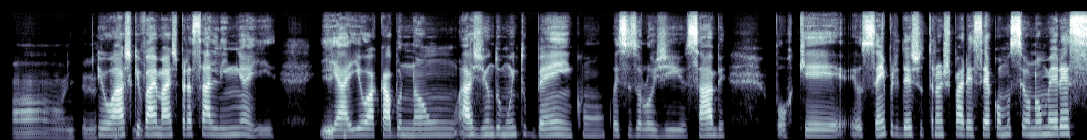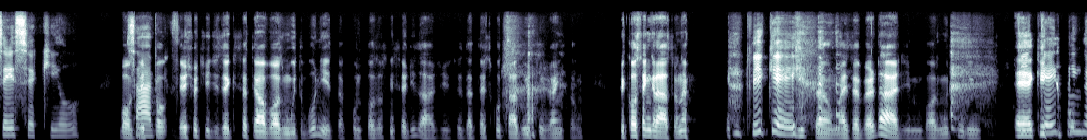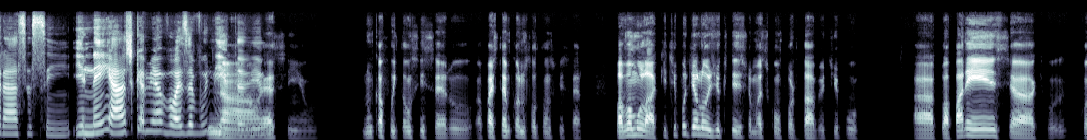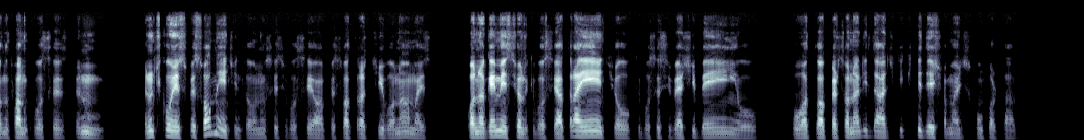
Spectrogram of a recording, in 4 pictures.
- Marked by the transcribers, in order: other noise; laugh; laugh; laugh
- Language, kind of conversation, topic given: Portuguese, advice, Como posso aceitar elogios com mais naturalidade e sem ficar sem graça?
